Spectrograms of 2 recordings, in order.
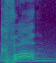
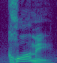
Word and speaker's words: Kvam: Yeah, you said I was right, but you pronounce it Kwame. So us US guys can't say Kvam, so we say Kwame. So that's how it's like W. That's how we pronounce it here in the United States.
